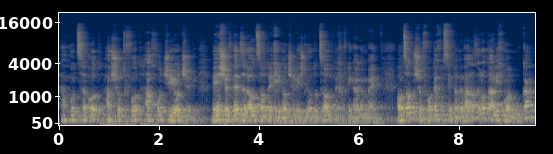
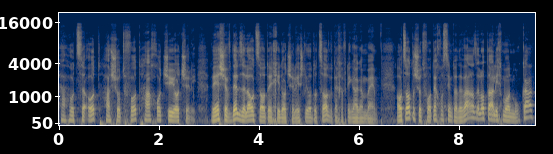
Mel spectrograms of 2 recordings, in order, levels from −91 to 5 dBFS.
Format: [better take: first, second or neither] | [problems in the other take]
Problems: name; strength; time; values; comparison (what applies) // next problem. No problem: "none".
second | off-mic speech; far // room echo; slight; dies away in 0.6 s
